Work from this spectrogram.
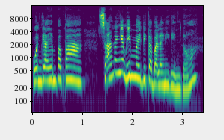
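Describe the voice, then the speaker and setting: A woman's voice: high-pitched, sing-song, normal speed, no echo. A woman with an Ilocano accent playing a cheerful young daughter working abroad, in a radio drama. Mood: warm. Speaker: daughter character.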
